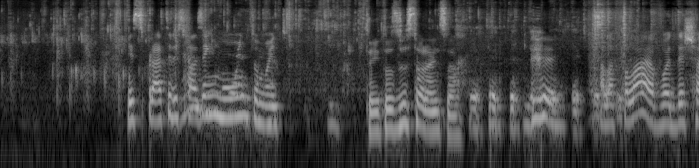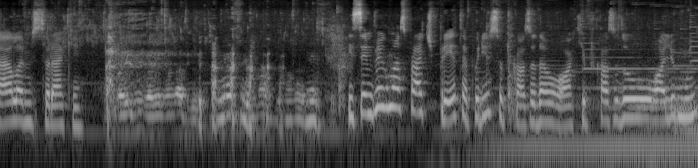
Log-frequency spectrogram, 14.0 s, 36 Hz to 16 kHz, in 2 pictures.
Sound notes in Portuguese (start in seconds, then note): 4.9 limpando a garganta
